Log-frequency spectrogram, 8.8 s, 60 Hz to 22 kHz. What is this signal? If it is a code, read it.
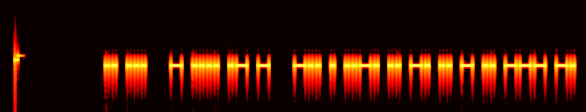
Morse code, heard as a keyed tone, about 22 wpm, 700 Hz. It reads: IS THAT DEFINITION
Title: Sentences from Top 1000 Words - Review Part 4 - 22wpm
